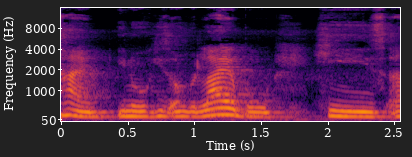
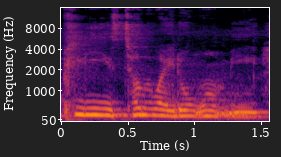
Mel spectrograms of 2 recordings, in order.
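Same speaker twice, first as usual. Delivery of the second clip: put-on begging, pleading tone. Describing someone unwanted who keeps looking for answers, acting out begging. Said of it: "You keep begging like a beggar".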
